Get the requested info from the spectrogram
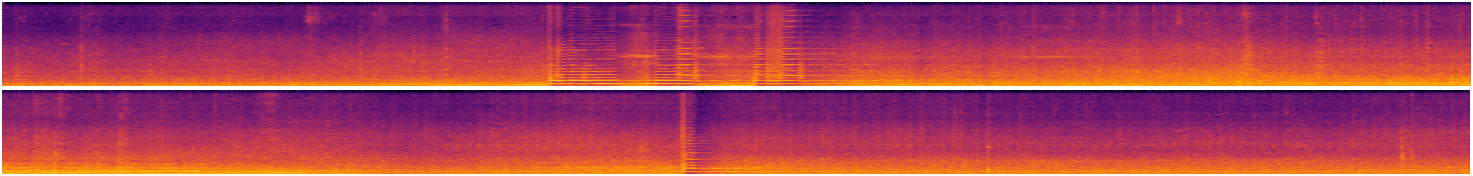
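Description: Diesel train running, with a steady engine rumble. Its horn sounds three short blasts about six seconds in and one brief toot about twenty-one seconds in. Midway, an engine tone rises in pitch.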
